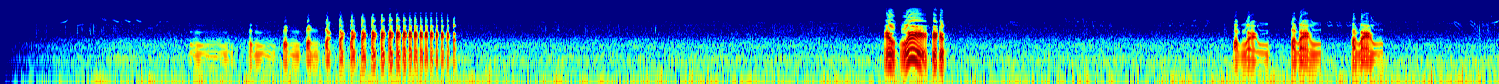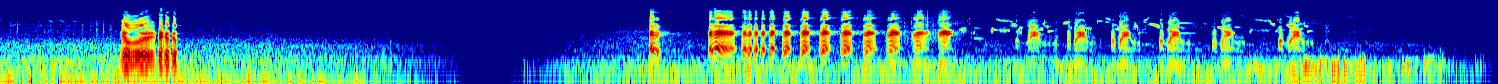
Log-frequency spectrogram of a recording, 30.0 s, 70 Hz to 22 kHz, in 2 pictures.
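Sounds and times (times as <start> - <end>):
willow ptarmigan call: 1.9 - 4.6, 8.8 - 9.6, 12.3 - 13.9, 16.2 - 16.8, 21.5 - 28.2.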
